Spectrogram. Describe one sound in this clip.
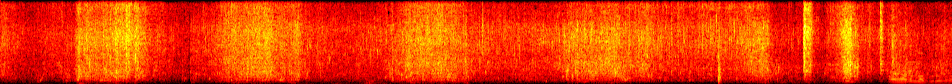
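A shovel scrapes and splashes through muddy water.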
